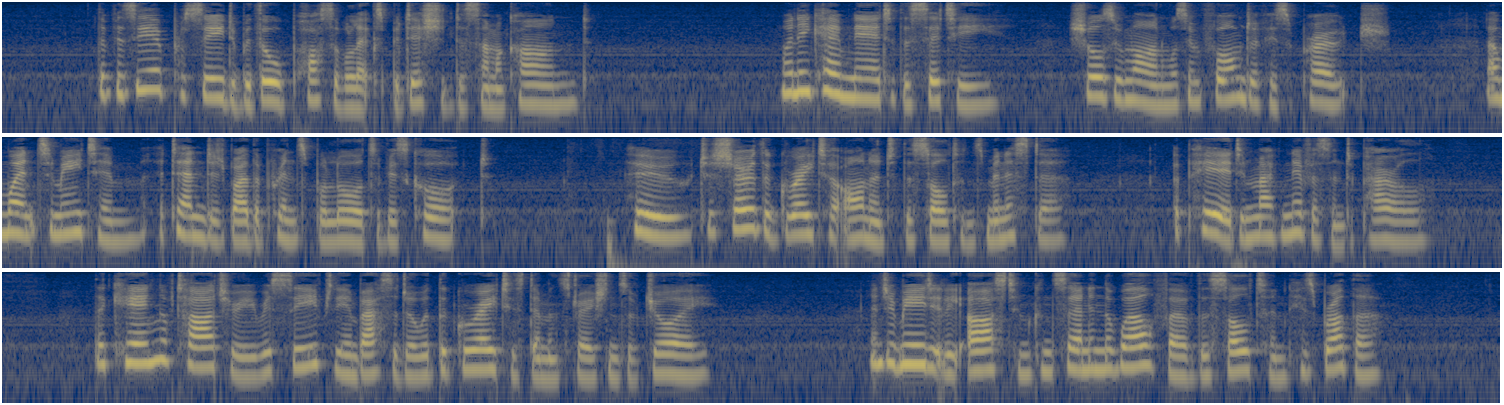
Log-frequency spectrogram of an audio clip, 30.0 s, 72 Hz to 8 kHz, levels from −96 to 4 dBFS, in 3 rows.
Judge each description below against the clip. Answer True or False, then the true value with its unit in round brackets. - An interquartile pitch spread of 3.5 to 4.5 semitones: True (4.2 semitones)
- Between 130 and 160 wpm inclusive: True (150 wpm)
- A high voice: True (225 Hz)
